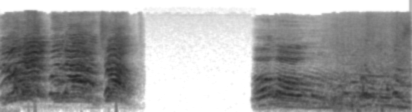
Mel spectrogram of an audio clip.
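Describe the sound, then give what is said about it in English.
A group of children in a class play, acting as a crowd at a Donald Trump speech, chant and shout loudly together, "We love you, Donald Trump," in a short burst, fall silent for about a second, then erupt again in a longer stretch of excited group yelling. “The crowd shouts, "We love you, Donald Trump."”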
